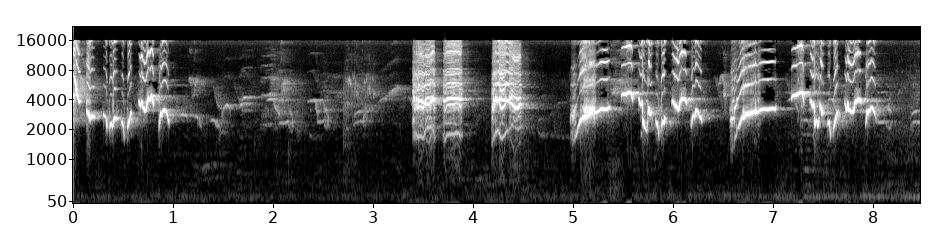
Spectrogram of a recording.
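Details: Female Oriental magpie-robin calling a male so he sings, used to rouse other magpie-robins: bright whistled notes sliding down, then two harsh raspy bursts, followed by quick rising and falling whistled phrases in short bursts.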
